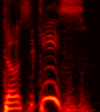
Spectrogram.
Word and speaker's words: Dos Equis: Dos Equis.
